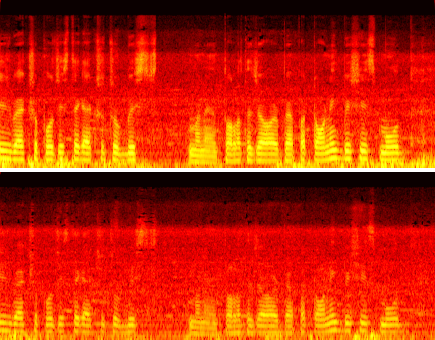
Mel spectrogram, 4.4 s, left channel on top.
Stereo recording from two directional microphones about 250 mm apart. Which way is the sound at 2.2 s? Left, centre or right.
Left.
